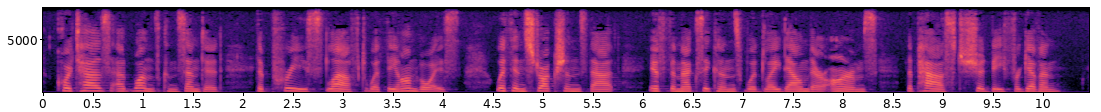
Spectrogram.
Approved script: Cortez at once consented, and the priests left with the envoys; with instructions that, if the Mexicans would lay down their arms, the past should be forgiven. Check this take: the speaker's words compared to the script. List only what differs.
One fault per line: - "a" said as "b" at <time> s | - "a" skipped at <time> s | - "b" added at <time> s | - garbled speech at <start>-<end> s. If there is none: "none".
- "and" skipped at 1.8 s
